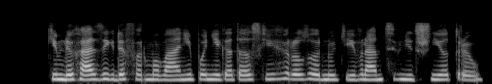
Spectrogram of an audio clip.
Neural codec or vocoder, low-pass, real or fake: codec, 16 kHz, 2 kbps, X-Codec, HuBERT features, trained on LibriSpeech; 7.2 kHz; fake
